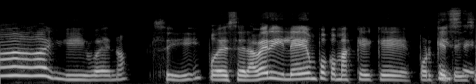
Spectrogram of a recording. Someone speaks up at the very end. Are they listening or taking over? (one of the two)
taking over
